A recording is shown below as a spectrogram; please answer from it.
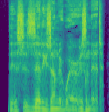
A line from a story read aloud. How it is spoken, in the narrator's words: Hart asked Mercy under his breath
